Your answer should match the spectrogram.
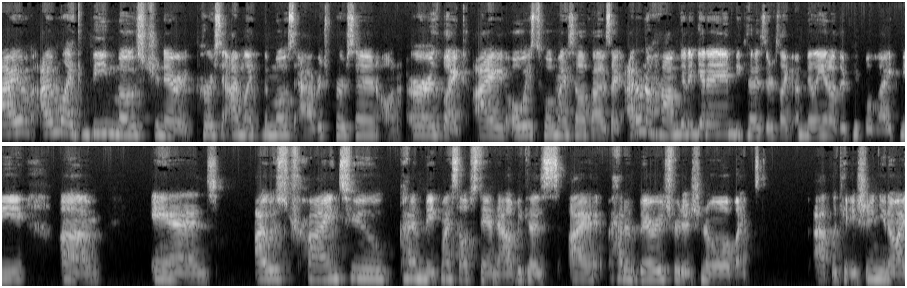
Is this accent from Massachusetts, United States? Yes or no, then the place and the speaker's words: no; Nebraska, United States; moved away as an adult; now in California, United States; And I'm like from Nebraska. And so I was like, I had this random idea. I was like, what if I just moved to California for a year?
